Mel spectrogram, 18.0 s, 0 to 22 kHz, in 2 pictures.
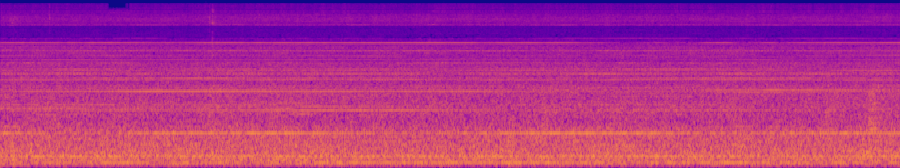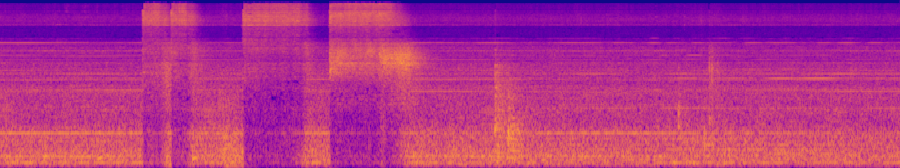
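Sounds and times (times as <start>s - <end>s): loud hissing bursts: 10.4s - 13.2s.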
